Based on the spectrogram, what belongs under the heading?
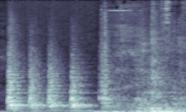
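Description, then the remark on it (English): Four evenly spaced heavy thumps give way to a sustained grinding rush as the door to the secret Clutchon dungeon opens, fairly loud, with no voices present. “Just behind this door is where Ran said the secret Clutchon dungeon is.”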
